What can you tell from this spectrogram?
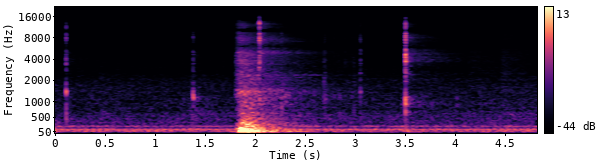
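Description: A dull thump about two seconds in, with a few light clicks before and after, over a steady low hum.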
